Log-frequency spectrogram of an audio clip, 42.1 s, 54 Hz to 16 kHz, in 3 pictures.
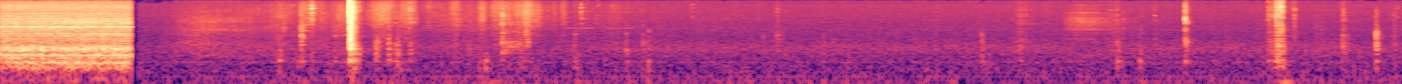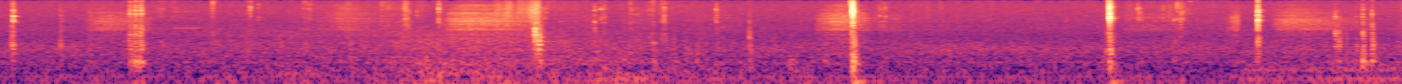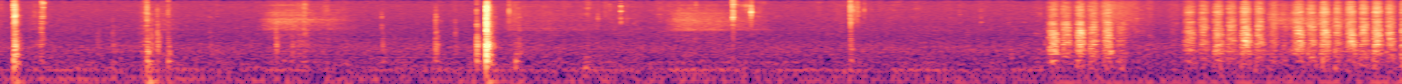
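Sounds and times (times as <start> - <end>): soft rustles: 2.6 - 5.8.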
